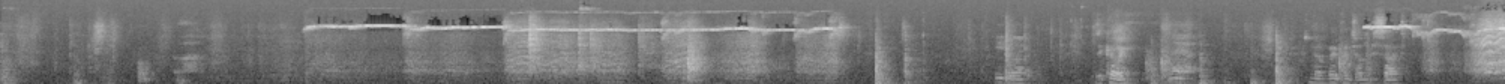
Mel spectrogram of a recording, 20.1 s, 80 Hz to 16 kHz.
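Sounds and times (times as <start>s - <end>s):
cordless drill motor whine: 4.0s - 11.4s, 18.2s - 20.0s.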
